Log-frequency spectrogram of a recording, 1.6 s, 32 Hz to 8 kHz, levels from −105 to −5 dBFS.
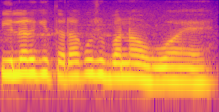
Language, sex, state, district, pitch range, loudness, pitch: Hindi, male, Uttar Pradesh, Shamli, 150-205 Hz, -13 LUFS, 185 Hz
